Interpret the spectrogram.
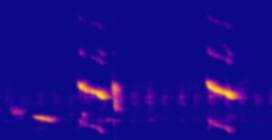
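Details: Oriental magpie-robin giving clear, loud whistled notes: a short level whistle, then high sharp notes that slide steeply downward, repeated after a pause, with faint soft notes between and an otherwise quiet background.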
